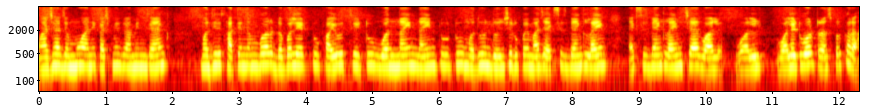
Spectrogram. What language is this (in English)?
Marathi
